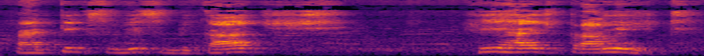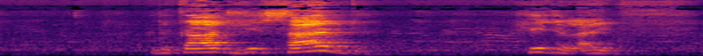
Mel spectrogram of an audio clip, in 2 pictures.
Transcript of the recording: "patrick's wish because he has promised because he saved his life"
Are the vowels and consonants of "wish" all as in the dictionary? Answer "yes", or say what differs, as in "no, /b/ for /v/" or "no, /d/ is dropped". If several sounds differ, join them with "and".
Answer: no, /s/ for /ʃ/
